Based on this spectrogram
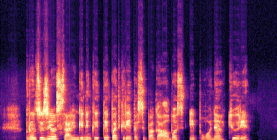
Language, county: Lithuanian, Vilnius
